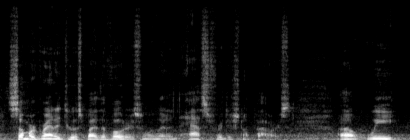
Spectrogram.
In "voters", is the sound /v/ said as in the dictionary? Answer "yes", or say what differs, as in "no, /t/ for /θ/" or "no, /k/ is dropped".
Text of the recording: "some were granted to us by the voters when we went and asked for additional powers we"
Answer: yes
